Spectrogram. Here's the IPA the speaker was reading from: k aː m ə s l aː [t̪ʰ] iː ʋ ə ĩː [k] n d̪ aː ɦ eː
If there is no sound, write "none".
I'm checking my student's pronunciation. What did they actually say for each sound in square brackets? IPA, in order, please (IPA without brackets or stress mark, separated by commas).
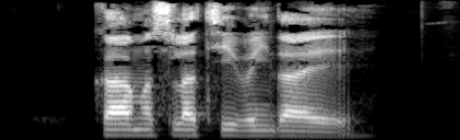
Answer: t̪ʰ, none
